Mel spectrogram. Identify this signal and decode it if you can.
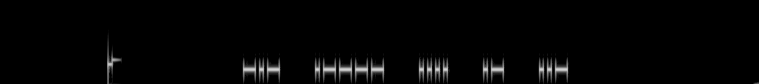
Morse code, heard as a keyed tone, about 30 wpm, spaced as for 17 wpm, 700 Hz. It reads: K1HAU
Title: USA Call Signs - 5 Characters - 3x Character Spacing - 30wpm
